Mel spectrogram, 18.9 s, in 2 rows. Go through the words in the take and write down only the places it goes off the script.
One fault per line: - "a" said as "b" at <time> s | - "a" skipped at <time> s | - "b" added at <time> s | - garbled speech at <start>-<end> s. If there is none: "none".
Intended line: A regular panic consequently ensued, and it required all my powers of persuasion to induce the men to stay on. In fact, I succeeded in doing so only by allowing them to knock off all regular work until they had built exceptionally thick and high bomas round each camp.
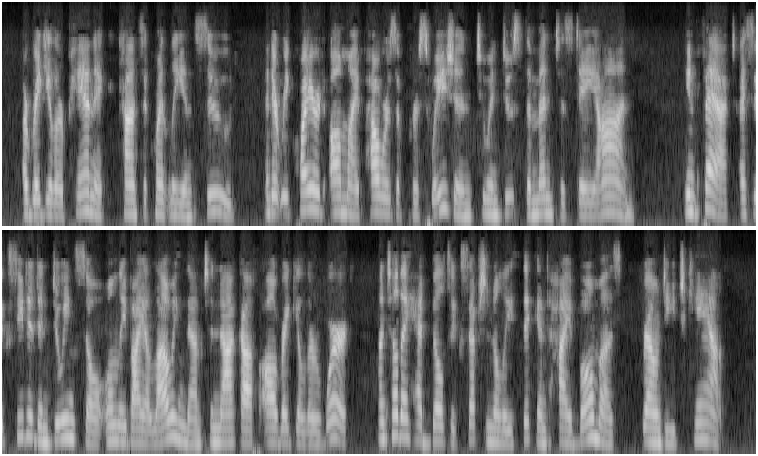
none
